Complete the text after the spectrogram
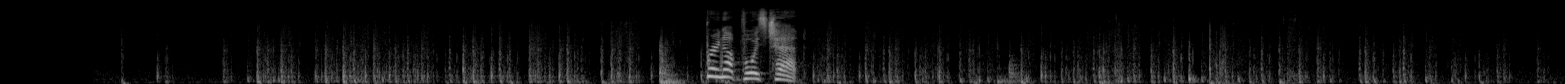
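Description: Footsteps run quickly over grass and gravel.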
